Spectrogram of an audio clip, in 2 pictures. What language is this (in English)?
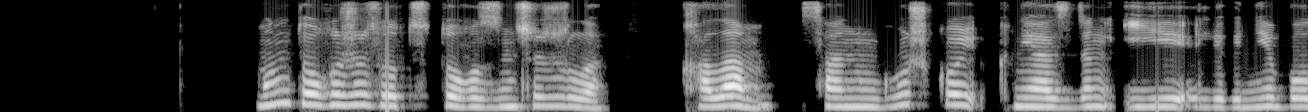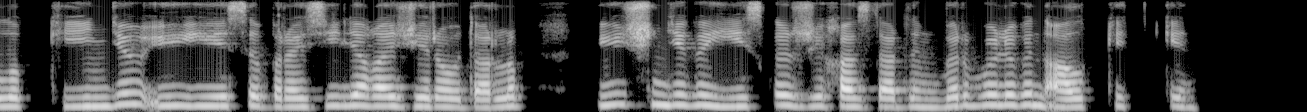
Kazakh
